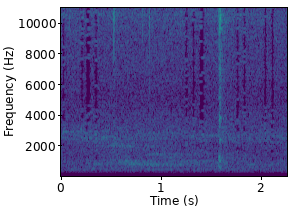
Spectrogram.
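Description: Faint room hiss in a pause between spoken sentences, with a single soft click about one and a half seconds in.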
